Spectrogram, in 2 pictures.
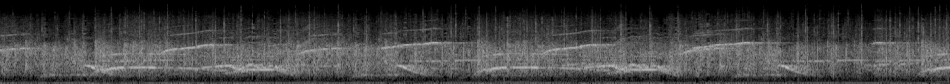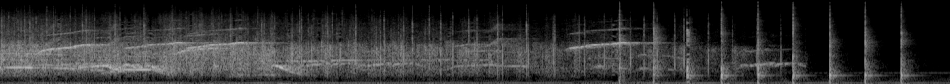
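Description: Sustained crowd applause with repeated whistles and cheers, gradually thinning out until only a few scattered individual claps remain at the end.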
